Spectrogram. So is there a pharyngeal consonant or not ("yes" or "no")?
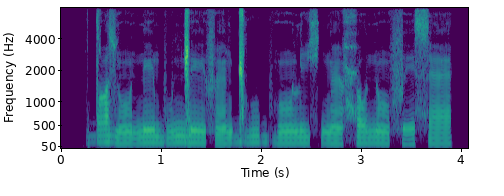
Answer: yes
